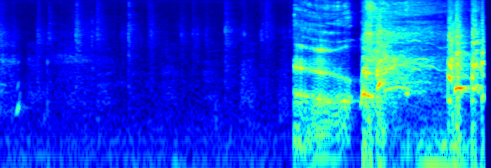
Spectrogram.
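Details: Person trying to make themselves burp, saying it burns: faint background sounds, then a loud, long belch broken into a few rough bursts.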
